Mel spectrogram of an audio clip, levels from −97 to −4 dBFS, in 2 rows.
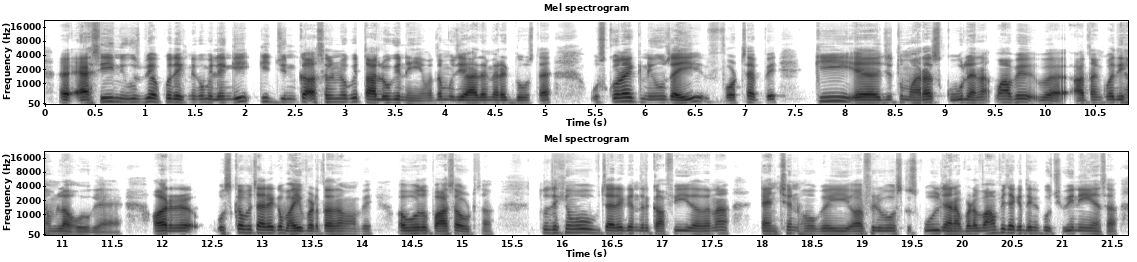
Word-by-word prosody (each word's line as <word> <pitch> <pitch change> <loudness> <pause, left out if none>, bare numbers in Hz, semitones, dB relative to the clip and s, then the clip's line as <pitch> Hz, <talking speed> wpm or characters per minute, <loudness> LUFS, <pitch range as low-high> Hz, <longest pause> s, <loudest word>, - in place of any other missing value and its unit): अ, - - +1
ऐसी 145 +8 +5
न्यूज़ 150 -3 -6
भी 165 +3 +2
आपको 155 -1 +1
देखने 140 -1 0
को 145 - -6
मिलेंगी 140 +4 -1
कि 170 - -4
जिनका 140 -1 +2
असल 150 0 0
में 155 0 -4
कोई 165 - -2
ताल्लुक 135 0 +4
ही 140 - +2
नहीं 110 -3 -6
है। 105 +1 -9
मतलब 130 +4 -5
मुझे 130 -1 -4
याद 120 0 +5
है 125 - +2
मेरा 120 0 +1
एक 115 - -6
दोस्त 115 0 -6
है, - - +2 0.4
उसको 170 - -1
ना 175 - +8
एक 170 -4 0
न्यूज़ 135 0 -2
आई 130 +10 +5 0.3
व्हाट्सएप 120 0 0
पे 420 - 0 0.4
कि 185 0 -1
अ, 125 0 +6
जो 130 - -8
तुम्हारा 130 0 +1
स्कूल 130 +1 -4
है 120 - +4
ना, 130 - -3
वहाँ 140 0 +3
पे 150 +1 0
व 120 0 0
आतंकवादी 130 +2 -1
हमला 115 -2 -2
हो 100 -1 -3
गया 90 -1 -9
है। - - -14 0.4
और 130 0 +8 0.5
उसका 165 - 0
बेचारे 150 -2 +3
का 150 - 0
भाई 125 0 +4
पढ़ता 125 -1 +1
था 120 - 0
वहाँ 115 -1 -7
पे 115 0 -10 0.3
और 125 - +3
वो 130 +1 +2
तो 135 - +1
पास 120 -1 +4
आउट 115 -2 0
था। 110 -1 -13 0.5
तो 150 - -7
देखिए 155 +2 -4
वो 165 -1 -1
बेचारे 135 -1 +2
के 140 - -1
अंदर 130 -2 -6
काफ़ी 120 +4 -3
ज़्यादा 120 -2 -1
ना 140 - 0 0.3
टेंशन 125 +3 -3
हो 120 0 -7
गई 120 0 -3
और 120 +1 0
फिर 130 +2 -7
वो 125 0 -4
उसको 125 +1 -10
स्कूल 135 +2 -5
जाना 120 -3 +2
पड़ा। 120 +2 -1
वहाँ 130 +4 +1
पे 170 - -4
जाके 155 -2 +1
देखा 135 -1 -4
कुछ 130 -2 -10
भी 135 +1 -3
नहीं 130 -1 -2
है 120 - -2
ऐसा। 110 - -6
130 Hz, 250 wpm, -25 LUFS, 120-145 Hz, 0.5 s, ना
